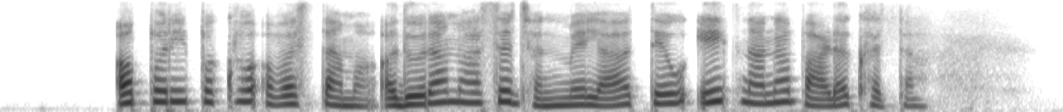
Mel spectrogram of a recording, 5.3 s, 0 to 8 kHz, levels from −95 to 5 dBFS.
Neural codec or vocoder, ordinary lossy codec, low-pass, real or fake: autoencoder, 48 kHz, 32 numbers a frame, DAC-VAE, trained on Japanese speech; Opus, 24 kbps; 7.2 kHz; fake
